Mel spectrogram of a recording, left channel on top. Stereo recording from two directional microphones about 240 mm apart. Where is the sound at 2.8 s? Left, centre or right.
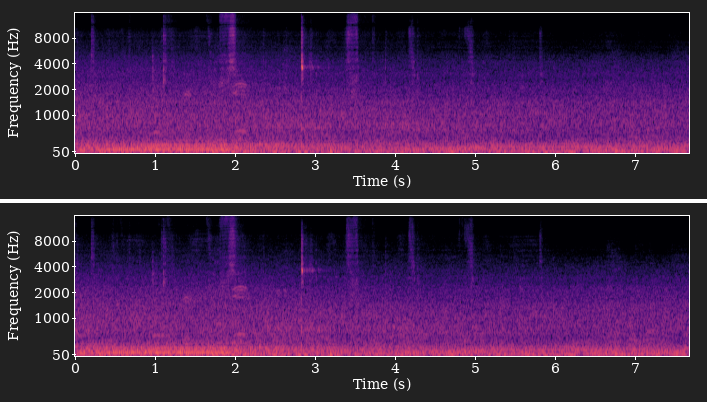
Left.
